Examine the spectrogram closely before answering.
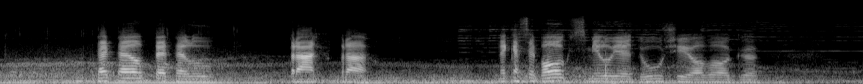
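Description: A man reads out solemnly.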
